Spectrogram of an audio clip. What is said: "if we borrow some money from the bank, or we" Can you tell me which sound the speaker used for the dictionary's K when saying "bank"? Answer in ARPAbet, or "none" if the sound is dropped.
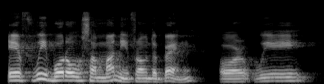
K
